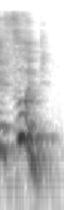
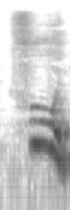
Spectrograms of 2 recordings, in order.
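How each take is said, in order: First: The vowel is short and clipped. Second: The vowel is drawn out long. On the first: The speaker calls it wrong. "ما بقولش فود" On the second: The speaker calls it right. "لازم اطول فيها كده"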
